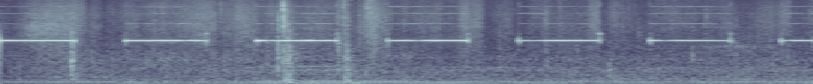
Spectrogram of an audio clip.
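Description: A kei car idling while being maneuvered into a parking spot, with a steady low engine hum, a bright repeating beep chiming at regular intervals about every second, and a few clunks from the controls.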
